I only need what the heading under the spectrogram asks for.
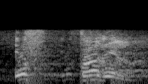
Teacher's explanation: حرف الطاء ده من حروف التفخيم والاستعلاء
